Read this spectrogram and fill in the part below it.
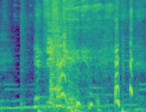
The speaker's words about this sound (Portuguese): Foi uma boa coleção de espirros.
